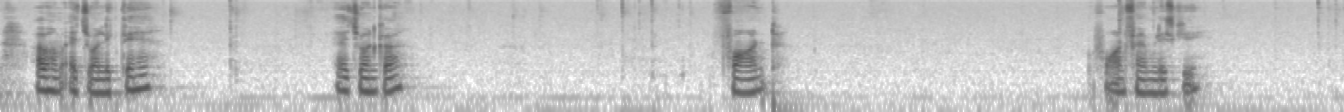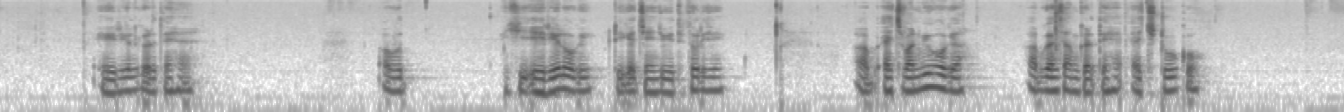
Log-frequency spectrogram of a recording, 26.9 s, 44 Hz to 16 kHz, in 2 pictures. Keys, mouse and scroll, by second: 0.6-2.2 typing, 2.7 Return, 3.8-6.9 typing, 7.8 Up, 8.9 Down, 11.1 Return, 11.8 typing, 12.8-14.7 typing, 14.9 ctrl+s, 15.4 alt+Tab, 17.6 F5, 19.6 alt+Tab, 23.0 click, 23.9 Return, 24.6 shift+,, 25.6 BackSpace.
